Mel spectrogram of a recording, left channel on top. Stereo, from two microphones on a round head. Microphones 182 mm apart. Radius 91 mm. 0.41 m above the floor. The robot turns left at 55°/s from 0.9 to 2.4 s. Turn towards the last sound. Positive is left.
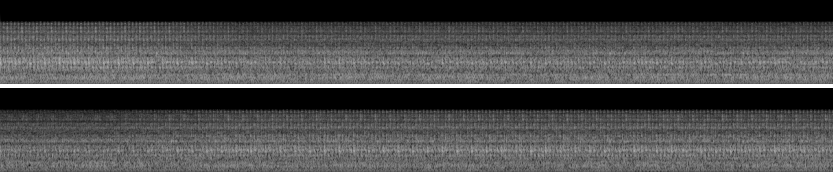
turn(degrees=-30)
